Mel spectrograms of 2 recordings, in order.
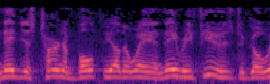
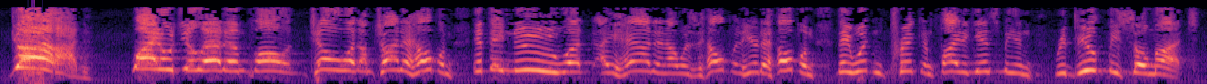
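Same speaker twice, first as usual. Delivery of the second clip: very loud, shrill, angry screaming at top of lungs; 11 semitones higher, 11 dB louder than usual. Retelling crying out to god while struggling with the cows; re-enacting screaming at full lungs. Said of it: "screamed at the top of my lungs".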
